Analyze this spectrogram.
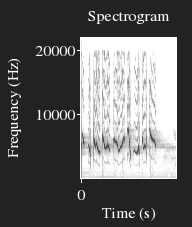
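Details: Japanese white-eye giving a líu fighting song, the rapid contest style its keepers train and fire up: eight quick, high, slurred whistles in about one and a half seconds, each note swooping down then up, ending in a faint steady tone.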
